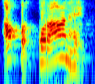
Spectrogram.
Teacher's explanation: زبان کی جڑ اور تالو، قاف یہاں سے نکلے. اق قرآن ہے، قرآن نہیں ہے، اق قرآن ہے، زبان کی جڑ لگے تالو پر.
